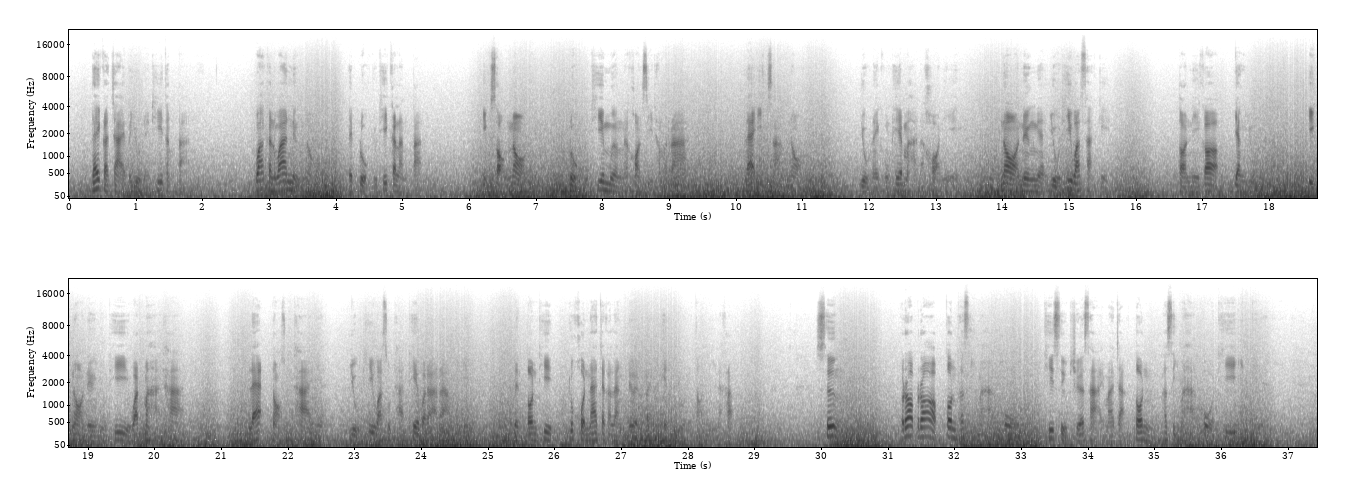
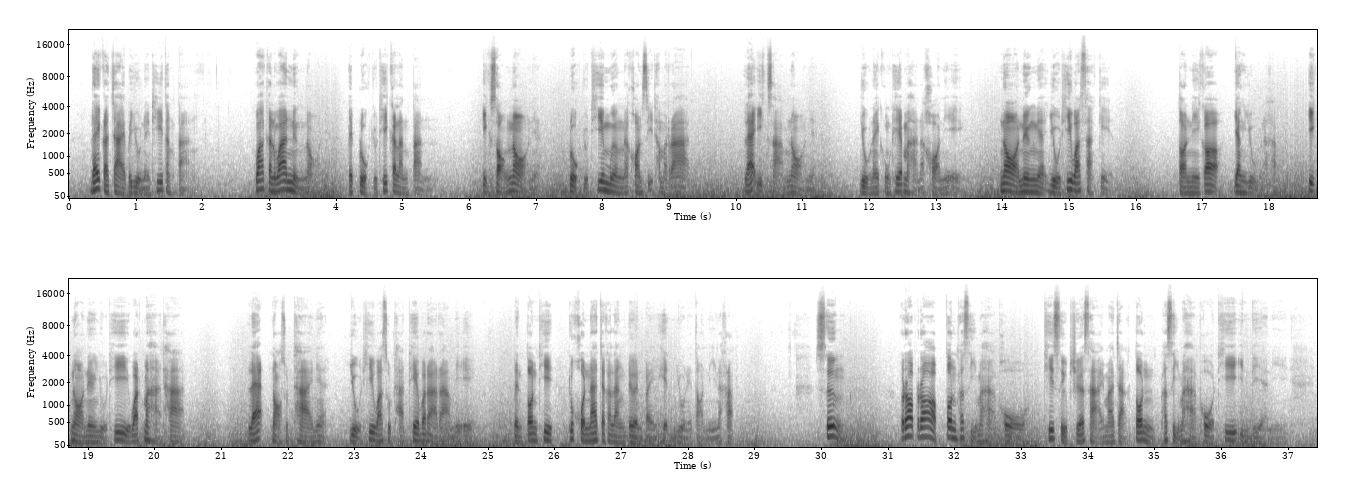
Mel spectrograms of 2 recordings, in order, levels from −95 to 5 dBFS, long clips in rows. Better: second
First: wind noise on the microphone; heavy; 6 dB below the speech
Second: wind noise on the microphone; occasional gusts; 20 dB below the speech

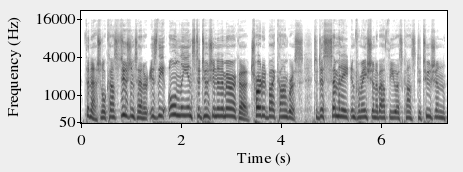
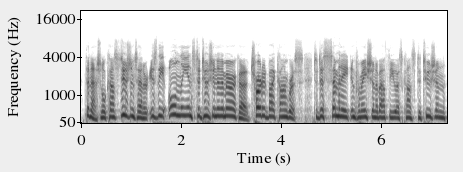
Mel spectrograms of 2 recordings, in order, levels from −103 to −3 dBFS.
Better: first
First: none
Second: muffled; very; fading above 4 kHz

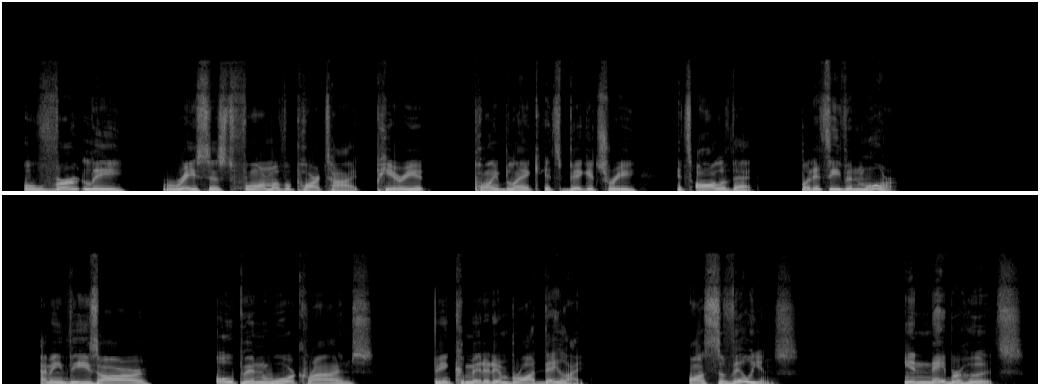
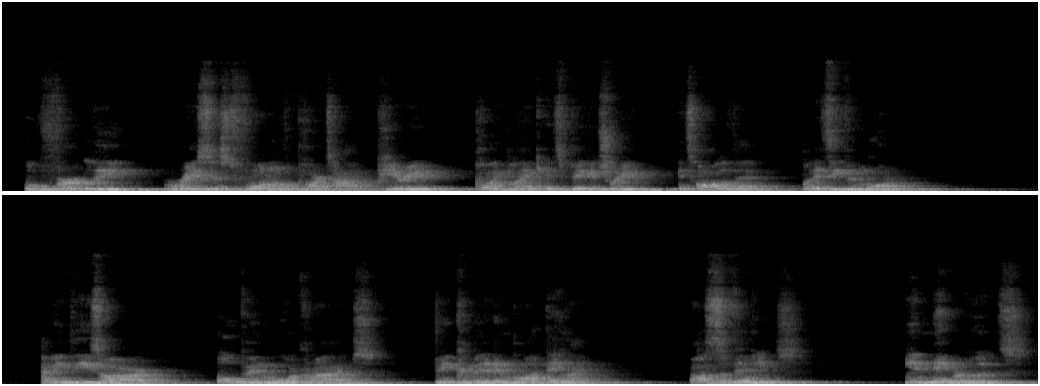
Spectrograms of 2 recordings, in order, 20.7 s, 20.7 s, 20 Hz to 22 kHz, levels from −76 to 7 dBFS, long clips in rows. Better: first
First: none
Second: room echo; strong; dies away in 1.2 s // off-mic speech; far

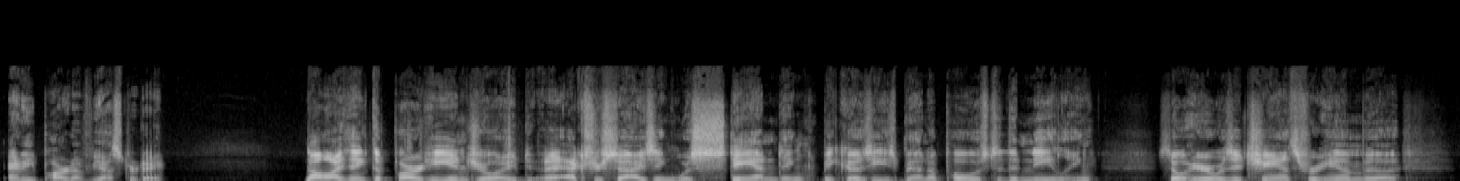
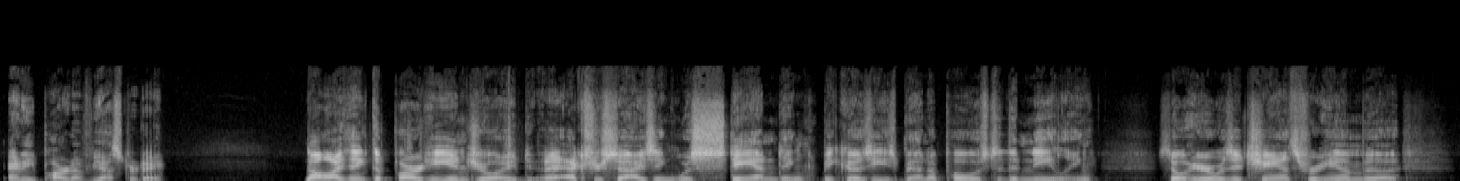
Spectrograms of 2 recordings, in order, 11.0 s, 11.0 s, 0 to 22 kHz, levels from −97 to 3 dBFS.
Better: neither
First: thin; very; fading below 300 Hz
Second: thin; very; fading below 300 Hz

